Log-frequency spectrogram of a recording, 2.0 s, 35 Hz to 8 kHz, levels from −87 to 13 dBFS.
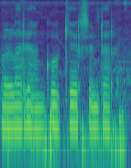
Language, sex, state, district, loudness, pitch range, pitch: Kannada, male, Karnataka, Koppal, -16 LUFS, 120-130 Hz, 125 Hz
